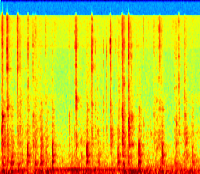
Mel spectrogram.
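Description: Keys on a grey plastic stenotype machine with a screen are pressed rapidly with the fingertips and nails of both hands. The result is a quick, dense run of short, dry clicks and taps over a steady low hum.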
